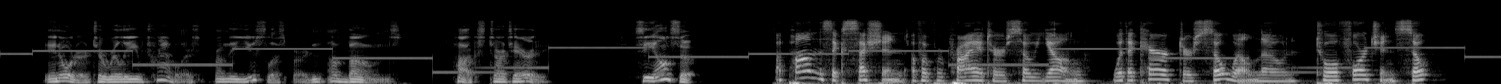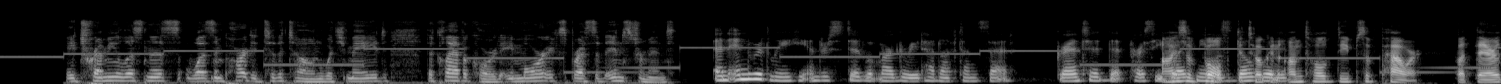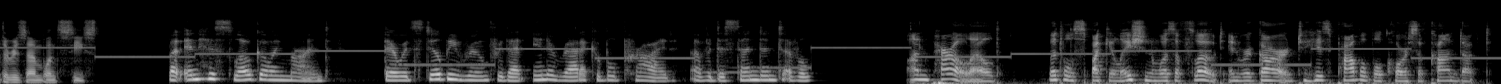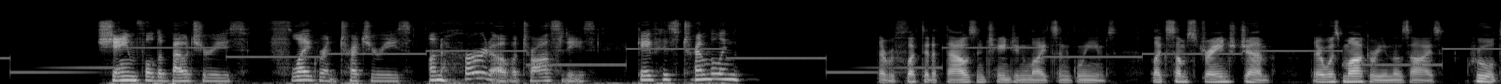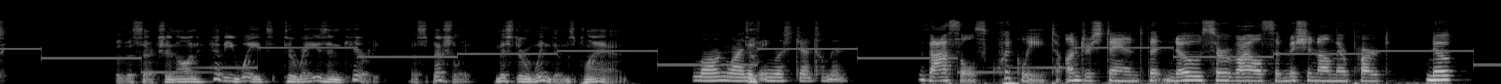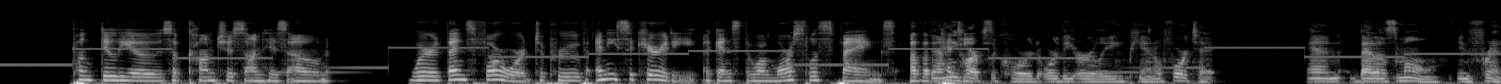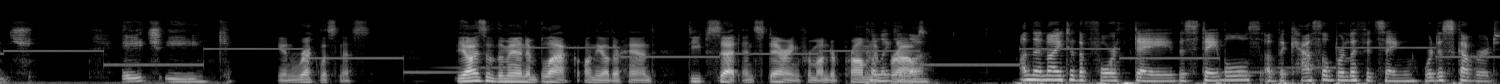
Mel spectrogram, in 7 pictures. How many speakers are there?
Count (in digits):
5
